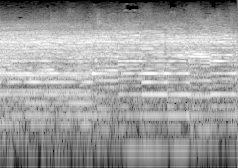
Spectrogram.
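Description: Live rock band music: guitars playing held, ringing chords with no singing.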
